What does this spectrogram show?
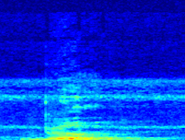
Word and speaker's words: ব্রণ: এরপরে আমরা দেখব নিয়ম 5, শব্দের শুরুতে যদি অধ্বনি থাকে এবং এরপরে যদি রফলা থাকে আমরা অধ্বনির উচ্চারণ ওকারান্ত করব। যেমন ব্রণ উচ্চারণ হবে ব্রণ।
